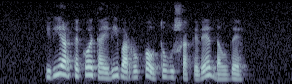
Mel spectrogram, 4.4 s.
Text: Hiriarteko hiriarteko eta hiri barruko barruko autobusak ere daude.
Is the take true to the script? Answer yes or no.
no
